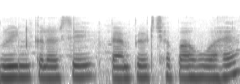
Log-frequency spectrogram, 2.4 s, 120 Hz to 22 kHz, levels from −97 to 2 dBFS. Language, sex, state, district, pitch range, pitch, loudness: Hindi, female, Bihar, Sitamarhi, 180-190 Hz, 185 Hz, -36 LUFS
